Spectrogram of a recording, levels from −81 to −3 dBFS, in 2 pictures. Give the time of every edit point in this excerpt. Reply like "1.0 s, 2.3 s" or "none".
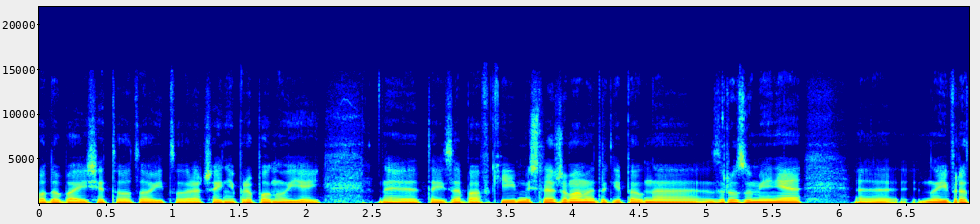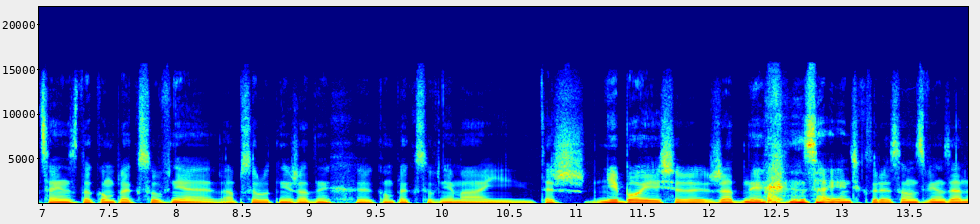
1.0 s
